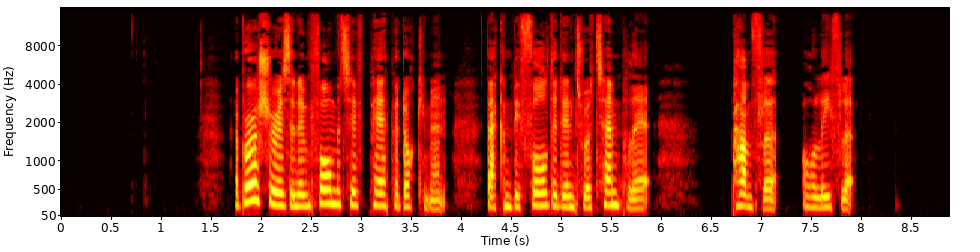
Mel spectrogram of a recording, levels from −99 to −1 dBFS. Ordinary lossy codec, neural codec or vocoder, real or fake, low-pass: MP3, 64 kbps; none; real; 14.4 kHz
